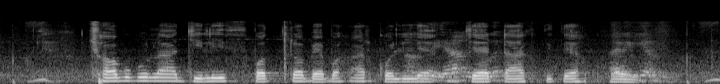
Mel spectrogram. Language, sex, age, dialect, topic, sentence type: Bengali, male, 18-24, Jharkhandi, banking, statement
